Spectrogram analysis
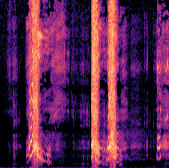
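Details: Twelve-month-old female Staffordshire Bull Terrier barking indoors: one loud harsh bark, then two quick barks in a pair about a second later, and a short softer yelp at the end.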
